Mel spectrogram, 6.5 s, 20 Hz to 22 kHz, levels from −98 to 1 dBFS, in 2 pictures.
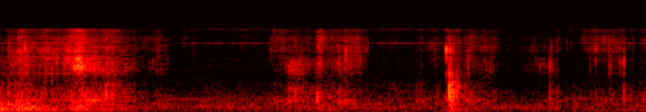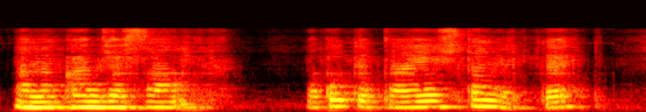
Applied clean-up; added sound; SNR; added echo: neural separator model SepFormer DNS4.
